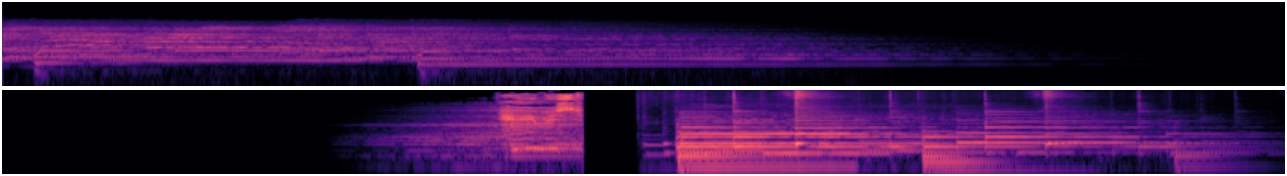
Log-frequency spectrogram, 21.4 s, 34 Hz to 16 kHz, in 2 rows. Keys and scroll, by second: 1.5 space, 10.3 space, 10.7 0.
